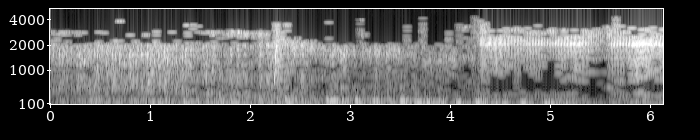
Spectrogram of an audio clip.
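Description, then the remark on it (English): An old car engine, a car bought in 1924, chugs and rumbles steadily, rough and uneven, with a brief sputtering dip near the end as it stalls, before the rattling noise picks back up. “Oh, darn it, it stalled again.”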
